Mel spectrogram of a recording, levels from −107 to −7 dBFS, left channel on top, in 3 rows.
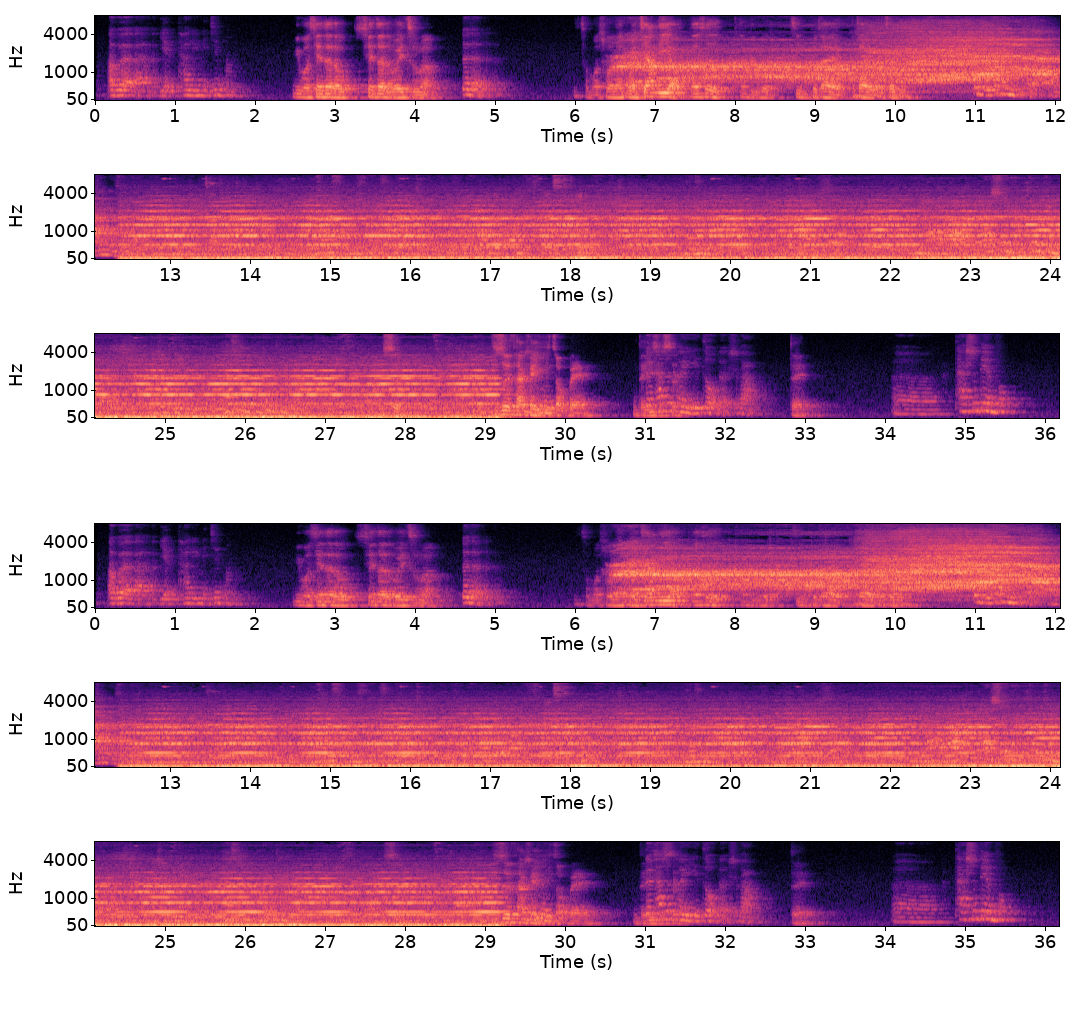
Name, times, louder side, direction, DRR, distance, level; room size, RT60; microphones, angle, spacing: voice 1, 0.1-1.7 4.6-4.9 11.0-12.6 14.7-16.4 19.4-20.2 20.9-21.7 23.1-24.5 24.8-26.8 29.4-29.9 31.0-32.3 34.1-35.5, left 1 dB, ahead, -4 dB, 0.7 m, -40 dB
voice 2, 2.5-4.3 6.1-10.2 13.3-14.1 18.1-18.3 27.6-28.0 29.1-30.3 30.8-31.4 32.8-33.0, left 4 dB, 70° left, 7 dB, 0.3 m, -34 dB
sound 1, 6.4-12.8, right 3 dB, 85° right, 0.7 m, -30 dB
sound 2, 12.3-29.2, equal, 30° left, 0.8 m, -25 dB
2.7 x 2.0 x 3.1 m, 0.74 s
head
